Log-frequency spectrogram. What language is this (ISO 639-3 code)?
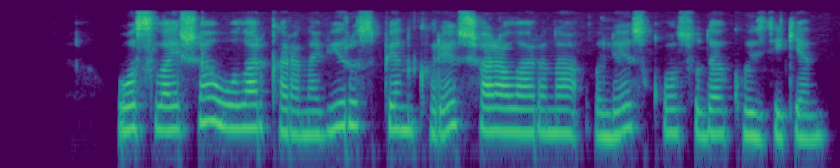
kaz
